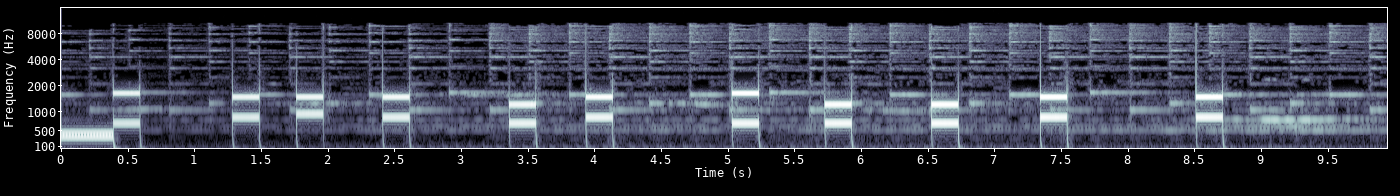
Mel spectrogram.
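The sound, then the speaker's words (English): Telephone keypad dialing tones from a number punched in at random: a short low dial tone, then about ten crisp, bright two-tone beeps at uneven intervals, each clear and loud against silence. “Stand by 1 second here. Dialing at random.”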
